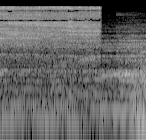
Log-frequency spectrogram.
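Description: Electric nail drill with a fine sanding bit filing an acrylic nail: a steady rasping whir. About a second and a half in, it gives way to background music.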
